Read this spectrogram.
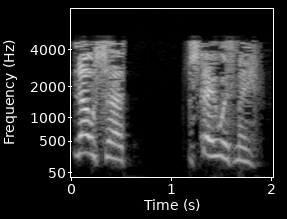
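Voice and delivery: high, loud frightened pleading; desperate high-pitched begging; panicked cry. A narrator's reading. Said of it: "he cried".

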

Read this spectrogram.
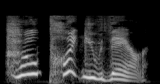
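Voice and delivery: slow, loud demanding question. Acted. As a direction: press hard for an answer. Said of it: "I demanded".

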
